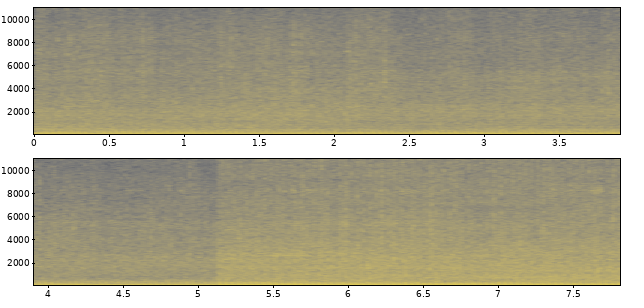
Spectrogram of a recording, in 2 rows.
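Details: Massey Ferguson 7 lawn mower, long-sitting, running and driving; owner thinks it needs piston rings: steady single-cylinder drone, even low beat under load, louder partway through; normal running.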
